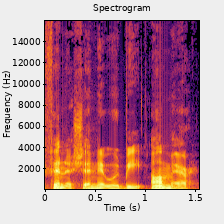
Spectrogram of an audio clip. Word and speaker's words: Amer: The owner of Mavic is Amer? What? How do they say that? – I think most properly it's Amay.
